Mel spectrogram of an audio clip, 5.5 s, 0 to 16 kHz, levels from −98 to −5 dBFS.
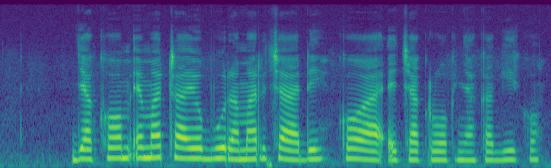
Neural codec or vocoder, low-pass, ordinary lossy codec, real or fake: none; 14.4 kHz; none; real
